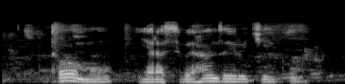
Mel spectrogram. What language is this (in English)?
Kinyarwanda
